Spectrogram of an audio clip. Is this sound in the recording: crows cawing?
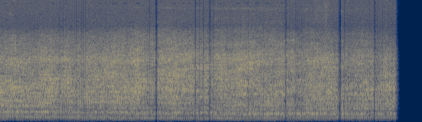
no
